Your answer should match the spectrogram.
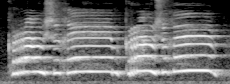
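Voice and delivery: high, slow, loud mock crowd yell; crowd shout. Puppet Rick acting out the crowd's loud angry shout. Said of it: "Wat riepen ze dan, Rick?".

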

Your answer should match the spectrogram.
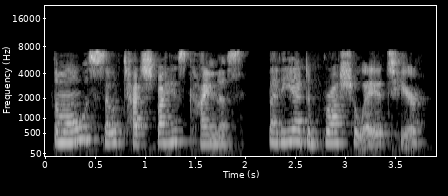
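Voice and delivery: ordinary delivery, nothing marked

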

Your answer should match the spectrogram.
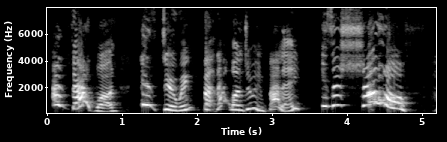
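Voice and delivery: high, loud princess grumble; high-pitched, scornful child's complaint; indignant cry. Acted. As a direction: complain in spoilt outrage. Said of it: "she cried".

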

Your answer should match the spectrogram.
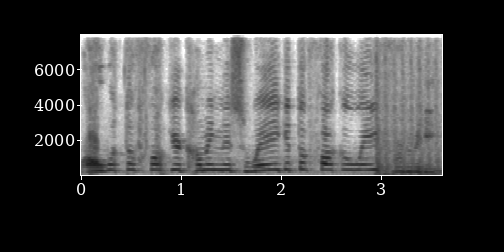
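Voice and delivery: high panicked yelling; panicking gamer. Real, not acted. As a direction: freak out as the cop closes in. Cop car coming at him.

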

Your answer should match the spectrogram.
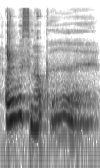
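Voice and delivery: slow breathy whisper. Real, not acted. Vlogger smells the opened tea, slow whisper. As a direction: savor it in a whisper.

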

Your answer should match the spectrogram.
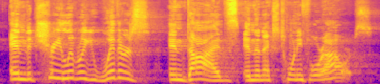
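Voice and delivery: ordinary talk

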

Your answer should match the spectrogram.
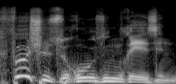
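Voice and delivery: loud, drawn-out gibberish German; mock German. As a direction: parody an impossibly long German street name. Mocking unspellable German street name.

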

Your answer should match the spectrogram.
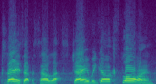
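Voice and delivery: high, loud mock Australian greeting; terrible Australian accent. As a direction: ham up a bad Aussie accent. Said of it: "that was a terrible Australian accent".

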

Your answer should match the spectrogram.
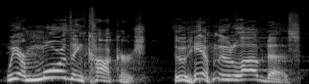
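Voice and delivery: preacher's triumphant cry; full-force preaching. Acted. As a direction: proclaim triumph.

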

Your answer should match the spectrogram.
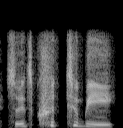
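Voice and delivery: ordinary delivery

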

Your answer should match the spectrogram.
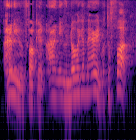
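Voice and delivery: rising, stunned panic at waking up married; shocked disbelief. Retold or imitated. Man retelling how he found out he was married, in shocked disbelief.

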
